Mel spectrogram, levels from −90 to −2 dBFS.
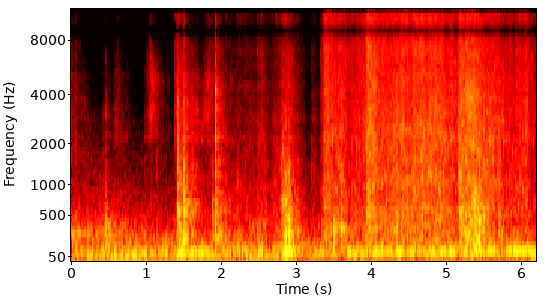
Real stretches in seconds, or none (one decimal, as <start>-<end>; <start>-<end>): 0.0-2.2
